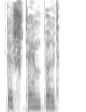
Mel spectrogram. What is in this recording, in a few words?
"gestempelt", German; adjectives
